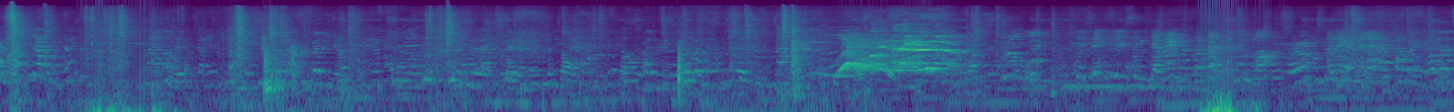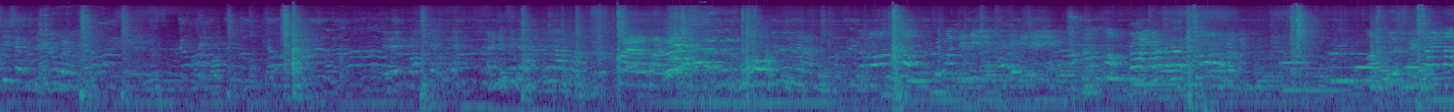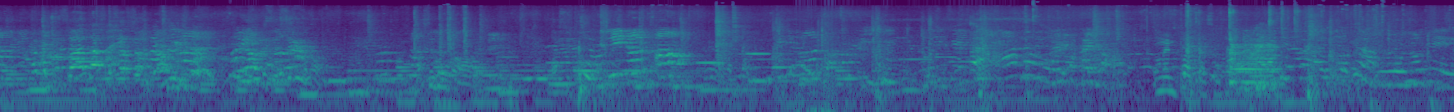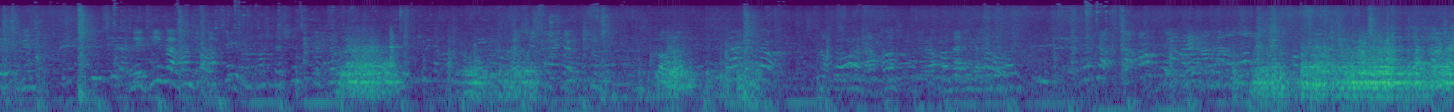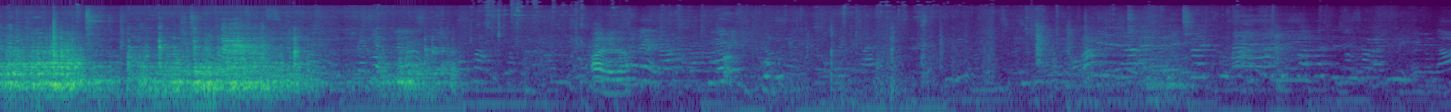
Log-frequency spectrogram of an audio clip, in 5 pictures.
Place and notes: Rue du Stade, Piney, France - Le foyer au collège des Roises
Les sons du babyfoot, de la radio et de collégiens de Piney un vendredi matin.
